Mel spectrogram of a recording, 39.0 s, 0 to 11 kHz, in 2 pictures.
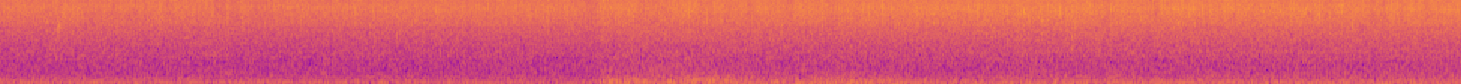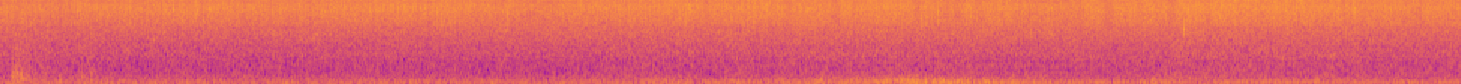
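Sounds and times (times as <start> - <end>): heavy rain: 0.0 - 38.9
low rolling thunder: 8.0 - 12.1, 19.6 - 21.7, 30.0 - 34.0
sharp thunder crack: 19.6 - 21.0.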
